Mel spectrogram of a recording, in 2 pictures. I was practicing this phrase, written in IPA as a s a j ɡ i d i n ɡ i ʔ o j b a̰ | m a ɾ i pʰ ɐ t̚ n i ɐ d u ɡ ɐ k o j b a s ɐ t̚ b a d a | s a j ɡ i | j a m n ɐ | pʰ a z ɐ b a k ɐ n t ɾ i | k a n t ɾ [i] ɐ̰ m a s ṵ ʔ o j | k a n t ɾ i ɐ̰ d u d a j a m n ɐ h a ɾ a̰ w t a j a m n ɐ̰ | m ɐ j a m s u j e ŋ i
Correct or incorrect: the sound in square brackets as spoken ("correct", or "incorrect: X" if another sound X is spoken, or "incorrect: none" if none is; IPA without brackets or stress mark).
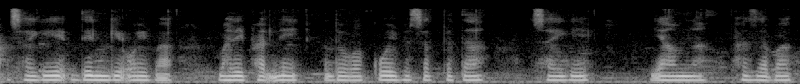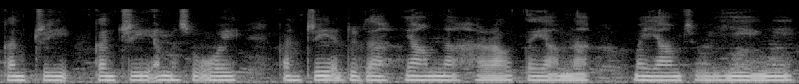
correct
